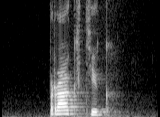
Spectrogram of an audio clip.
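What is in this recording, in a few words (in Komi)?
"практик" Komi, female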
